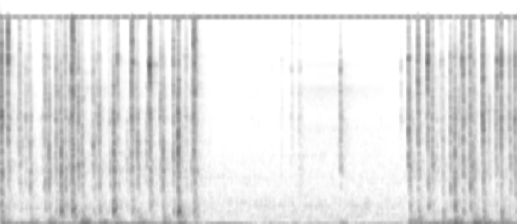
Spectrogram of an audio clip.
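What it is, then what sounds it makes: Plastic mechanical computer keyboard. Fingertips type rapidly on an Apple Extended Keyboard II, a plastic mechanical computer keyboard with beige plastic keycaps and a hollow plastic case. Quick, bright, clacky key taps come in dense bursts, with a near-quiet pause of a couple of seconds broken by a few faint taps. Then the fast typing resumes.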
